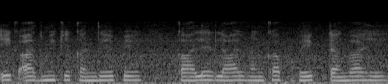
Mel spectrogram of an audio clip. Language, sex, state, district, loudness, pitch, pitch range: Hindi, female, Uttar Pradesh, Gorakhpur, -29 LUFS, 190 Hz, 185-195 Hz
